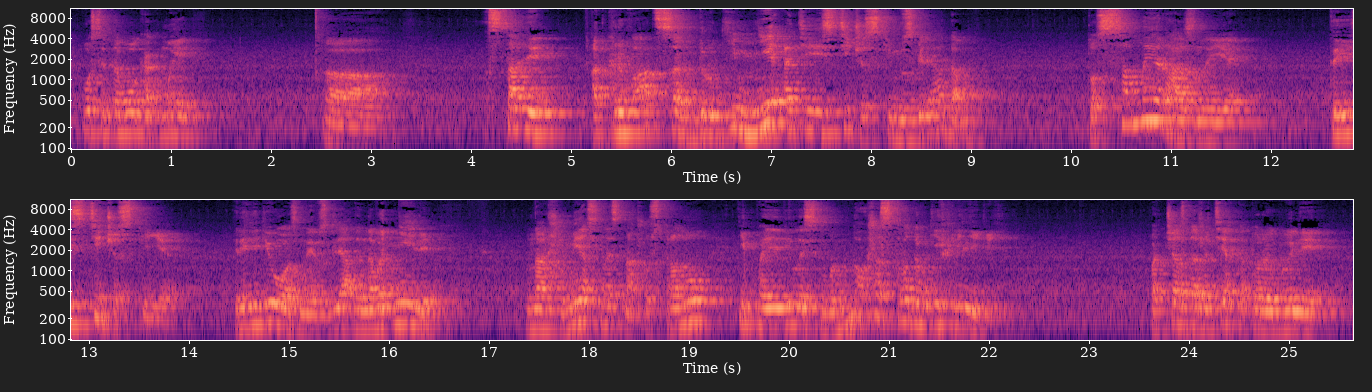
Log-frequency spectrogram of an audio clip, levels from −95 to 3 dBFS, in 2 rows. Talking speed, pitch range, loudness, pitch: 75 wpm, 140-185 Hz, -24 LUFS, 165 Hz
